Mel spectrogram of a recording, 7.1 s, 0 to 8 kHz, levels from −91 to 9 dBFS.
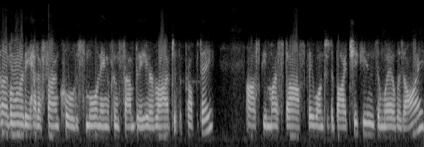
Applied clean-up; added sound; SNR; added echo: none; none; none; none.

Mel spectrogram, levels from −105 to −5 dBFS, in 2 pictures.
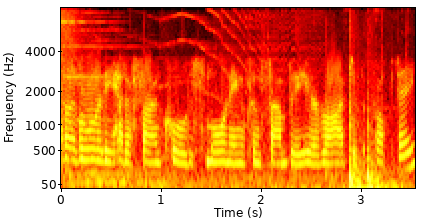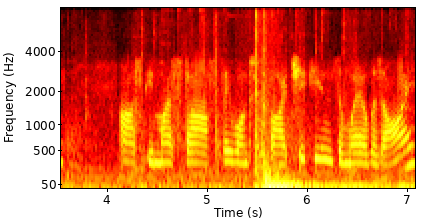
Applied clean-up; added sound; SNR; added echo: none; Doorbell; 1 dB; none.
